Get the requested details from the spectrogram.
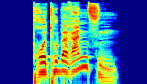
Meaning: plural of Protuberanz
- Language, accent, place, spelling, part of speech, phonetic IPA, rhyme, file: German, Germany, Berlin, Protuberanzen, noun, [pʁotubeˈʁant͡sn̩], -ant͡sn̩, De-Protuberanzen.ogg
